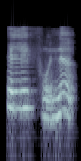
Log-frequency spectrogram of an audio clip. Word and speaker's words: téléphone: So we pronounce it as téléphone, téléphone.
